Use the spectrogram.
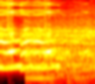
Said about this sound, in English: let me get one more motherfucking meow for the small cat, Vernon Butler, y'all.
